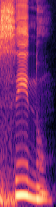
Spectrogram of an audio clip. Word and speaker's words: sino: É a palavra sino. Sino, a pronúncia parece U, mas ela termina com a letra O.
